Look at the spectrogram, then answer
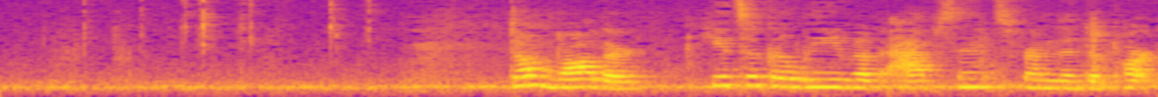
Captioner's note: clicking of metal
